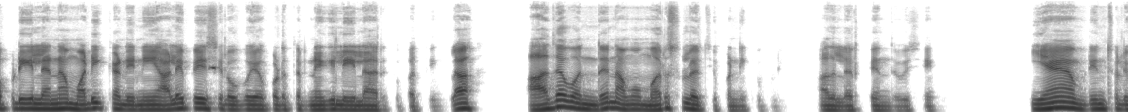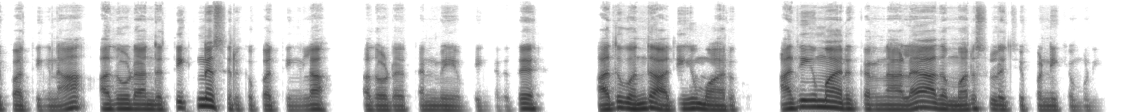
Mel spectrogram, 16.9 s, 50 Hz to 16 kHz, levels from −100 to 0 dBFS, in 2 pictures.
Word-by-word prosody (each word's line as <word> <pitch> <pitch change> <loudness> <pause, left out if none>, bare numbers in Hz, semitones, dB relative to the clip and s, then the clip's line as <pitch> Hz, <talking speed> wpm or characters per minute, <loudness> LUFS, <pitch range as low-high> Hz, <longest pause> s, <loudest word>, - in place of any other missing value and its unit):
அப்படி 125 +1 0
இல்லன்னா 125 +1 +4
மடிக்கணினி, 115 -4 +1
அலைபேசில 125 -2 0
உபயோகப்படுத்துற 110 0 -4
நெகிழி 105 -1 +1
எல்லாம் 100 -1 0
இருக்கு 95 -3 -24
பாத்தீங்களா, 90 +8 -1 0.6
அத 150 +9 +4
வந்து 120 -1 +1
நம்ம 115 0 0
மறுசுழற்சி 115 -4 -2
பண்ணிக்க 90 -1 -12
முடியும். 85 -2 -42 0.3
அதில 95 -1 -3
இருக்க 100 +1 -15
இந்த 90 -1 -15
விஷயங்கள. 90 -1 -20 0.8
ஏன் 150 +1 +6
அப்டின்னு 120 0 -1
சொல்லி 110 -2 -5
பாத்தீங்கன்னா, 95 +3 -4 0.3
அதோட 120 0 +2
அந்த 110 -1 +1
திக்னெஸ் 175 +1 +2
இருக்கு, 105 -2 -10
பாத்தீங்களா? 100 +3 -3 0.4
அதோட 100 -1 -3 0.2
தன்மை 100 0 -3
அப்டிங்கிறது, 90 +4 -6 0.6
அது 115 +7 +3
வந்து 130 +5 +5
அதிகமா 120 +1 +2
இருக்கும். 95 0 -11 0.3
அதிகமா 170 +3 +5
இருக்கறதனால 110 -3 0 0.2
அத 120 - +2
மறுசுழற்சி 110 -4 -3
பண்ணிக்க 95 -1 -6
முடியும். 90 -1 -21
110 Hz, 145 wpm, -25 LUFS, 95-125 Hz, 0.8 s, ஏன்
